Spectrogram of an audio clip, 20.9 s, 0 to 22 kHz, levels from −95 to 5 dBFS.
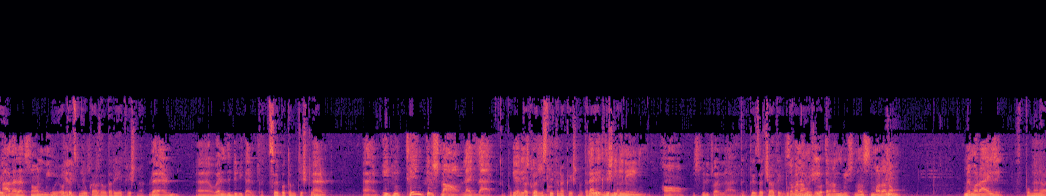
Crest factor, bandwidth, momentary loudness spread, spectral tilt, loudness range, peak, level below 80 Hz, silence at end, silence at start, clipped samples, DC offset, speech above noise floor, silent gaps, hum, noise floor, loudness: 18 dB; 11.5 kHz; 11 LU; -4.5 dB/octave; 4 LU; -6 dBFS; -44 dBFS; 0 s; 0 s; under 0.1%; under 0.1%; 25 dB; none; none; -48 dBFS; -22 LUFS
